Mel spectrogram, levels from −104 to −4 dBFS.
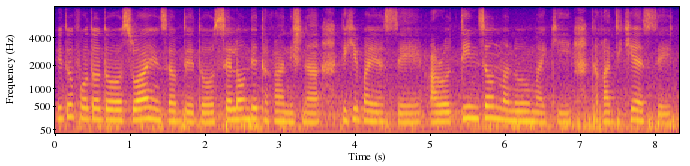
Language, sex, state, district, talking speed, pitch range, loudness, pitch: Nagamese, female, Nagaland, Dimapur, 145 wpm, 175-215 Hz, -18 LUFS, 190 Hz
